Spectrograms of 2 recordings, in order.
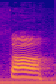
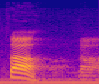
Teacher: زبان کی نوک کو اوپر کے دانتوں سے ملا کر آواز کو باہر نکالیے. جی، اوپر کے جو سامنے کے دانت ہیں اس دانت سے زبان کی نوک کو ملائیں.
